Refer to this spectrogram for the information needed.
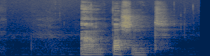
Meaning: present participle of aanpassen
- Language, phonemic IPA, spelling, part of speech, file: Dutch, /ˈampɑsənt/, aanpassend, verb, Nl-aanpassend.ogg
